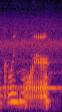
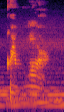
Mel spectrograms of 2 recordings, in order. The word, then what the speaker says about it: grimoire: What the fuck is a grimoire? I'm gonna look it up. A book of magic spells and invocations. Yeah, I could have guessed. Now, how do you pronounce it? Grimoire.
